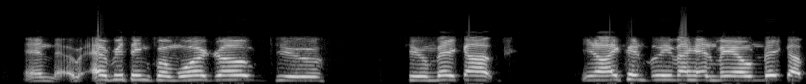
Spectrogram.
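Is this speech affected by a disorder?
Yes: cerebral palsy; walks with walker.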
